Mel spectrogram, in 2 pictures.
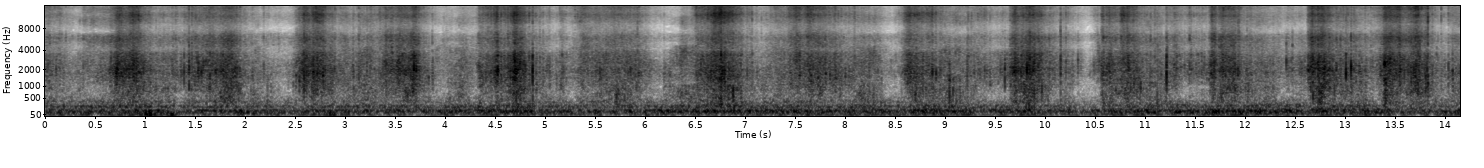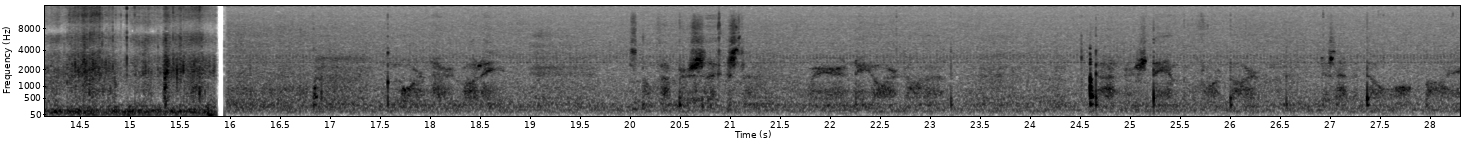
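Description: Footsteps crunching through frost-covered grass at a steady walking pace, about one step a second. Near the middle they stop abruptly, leaving a quiet background with scattered faint clicks and small rustles.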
